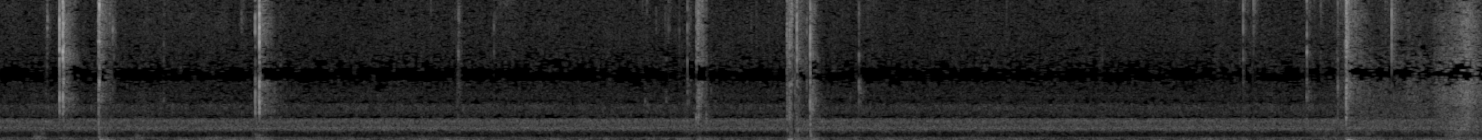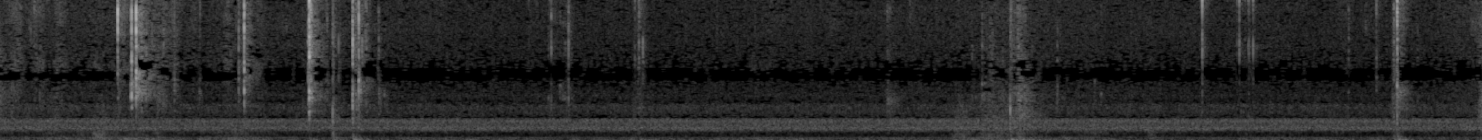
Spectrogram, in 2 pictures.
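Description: Soap shavings crack and snap off.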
